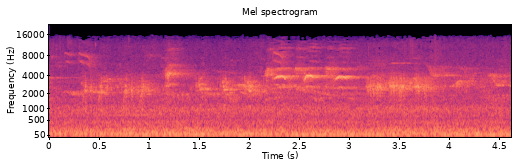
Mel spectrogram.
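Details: Great reed warbler singing its sharp, chattering song on 1 July 2020: harsh, grating notes in rapid bursts, repeated several times a second and rising and falling in pitch, over steady low background rumble.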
